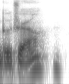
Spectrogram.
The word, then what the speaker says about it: Boudreaux: Can you state your name and spell it for the record? My name is Brandon Boudreau.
